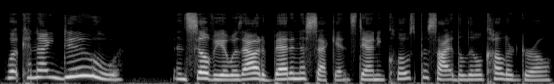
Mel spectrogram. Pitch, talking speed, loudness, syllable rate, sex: 250 Hz, 215 wpm, -19 LUFS, 5.8 syllables/s, female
